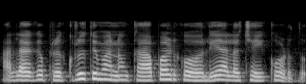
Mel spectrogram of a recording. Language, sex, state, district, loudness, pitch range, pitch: Telugu, female, Andhra Pradesh, Srikakulam, -16 LUFS, 190-220 Hz, 200 Hz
